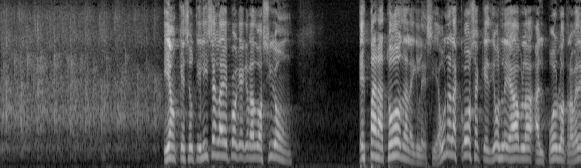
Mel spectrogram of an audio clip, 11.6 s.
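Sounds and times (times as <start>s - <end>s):
audience applause: 0.0s - 3.3s
speech: 3.3s - 5.9s, 7.2s - 11.6s.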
